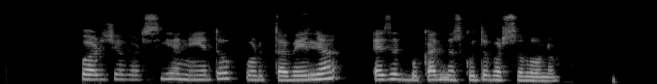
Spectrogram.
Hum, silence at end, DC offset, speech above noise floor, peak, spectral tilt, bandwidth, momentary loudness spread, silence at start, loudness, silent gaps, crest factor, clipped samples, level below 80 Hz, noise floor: none; 0.45 s; under 0.1%; over 62 dB; -12 dBFS; -4.5 dB/octave; 11.5 kHz; 9 LU; 0.8 s; -29 LUFS; none; 18 dB; under 0.1%; -74 dBFS; under -90 dBFS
